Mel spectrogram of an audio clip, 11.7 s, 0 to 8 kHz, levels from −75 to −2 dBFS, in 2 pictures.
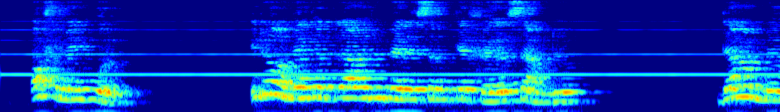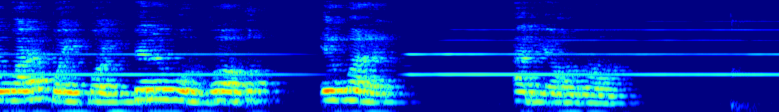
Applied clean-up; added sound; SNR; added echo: none; Wind instrument, woodwind instrument; 18 dB; reverberation time 0.4 s.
